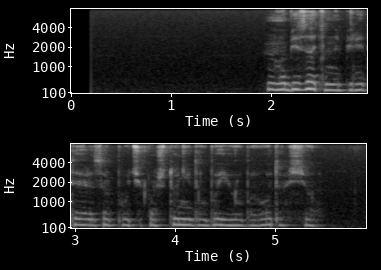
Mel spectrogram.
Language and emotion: Russian, neutral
